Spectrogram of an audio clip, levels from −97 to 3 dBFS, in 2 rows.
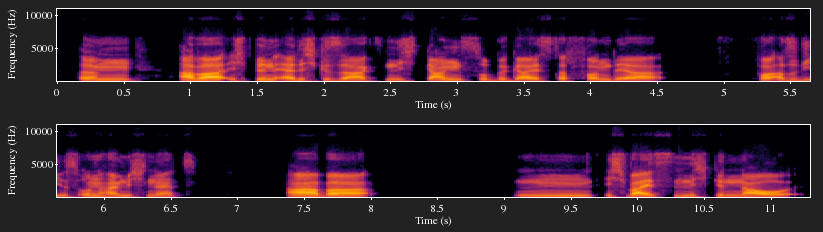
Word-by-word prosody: Ähm, 115 -1 -3 0.3
aber 120 -1 +7
ich 120 0 -13
bin 130 -1 -2
ehrlich 120 -1 -1
gesagt 110 -1 -2
nicht 120 -3 -11
ganz 130 +3 -1
so 125 - -8
begeistert 115 +1 -2
von 130 -1 -4
der 125 -1 0 0.7
vor 120 0 +1
also, 115 +2 -4
die 125 +3 -10
ist 125 - -14
unheimlich 140 -7 -4
nett, - - -8 0.7
aber 130 +2 +5 1.1
hm, 135 -3 -7
ich 130 -1 -12
weiß 130 +1 +4
nicht 130 -4 -11
genau 110 -2 +1
125 Hz, 125 wpm, -22 LUFS, 115-130 Hz, 1.1 s, aber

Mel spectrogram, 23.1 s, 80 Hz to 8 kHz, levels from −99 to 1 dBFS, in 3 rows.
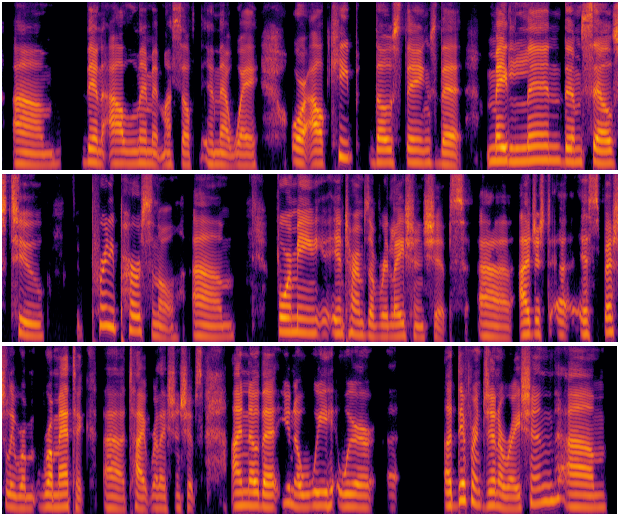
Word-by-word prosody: um, 150 -1 -1 0.3
then 175 -2 +1
I'll 165 0 -1
limit 165 -3 -3
myself 150 -1 -5
in 155 -9 -8
that 140 -3 -2
way, 140 0 -2 0.4
or 180 -4 +3
I'll 165 0 +4
keep 235 -2 -2 0.2
those 175 -1 +1
things 170 -1 0
that 150 -3 +2 0.3
may 195 0 +8
lend 195 +1 +1
themselves 175 -3 +3
to 160 -5 +1 0.6
pretty 295 -2 -1
personal, 170 - -2 0.2
um 150 -1 -2 0.5
for 210 -1 +4
me 190 -3 +1
i - - 0
in 185 - 0
terms 175 -3 -2
of 150 -1 -4
relationships, 150 -1 0 0.2
uh, 150 -3 -1
I 175 - +5
just, 180 -1 -1
uh 170 - -2 0.2
especially 180 +1 0
rom 150 -1 -6
romantic, 170 -2 +3 0.2
uh, 155 -3 -2
type 145 - +1
relationships, 155 0 -4 0.4
I 180 +1 +6
know 185 0 +3
that, 170 -2 +4
you 220 0 -5
know, 170 -4 -1
we 185 +3 -2
we're 170 -2 0
a 330 - -21 0.8
a - - 0
different 245 0 +2
generation, 190 - +1
um, 165 -5 +1
170 Hz, 130 wpm, -24 LUFS, 155-185 Hz, 0.8 s, may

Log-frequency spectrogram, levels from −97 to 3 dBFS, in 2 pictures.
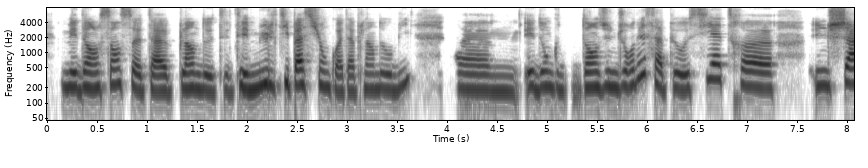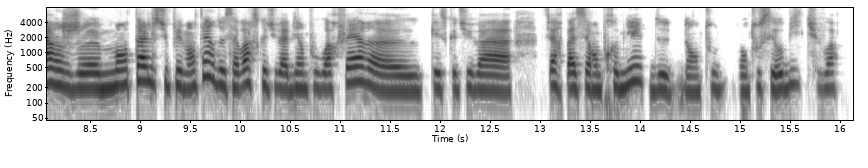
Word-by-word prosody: mais 205 -1 +2
dans 200 0 +3
le 195 - +1
sens, 235 +3 -1
heu, 195 -4 +2
tu 175 - -2
as 175 0 +5
plein 195 +3 0
de 185 -2 0
tu 175 +2 -9
es - - -8
tu 200 +4 +2
es - - +4
multi 220 +4 +2
passions 230 -2 +4
quoi, 175 -4 -1
tu 175 - -5
as 175 - -1
plein 190 +1 -5
de 195 - -2
hobbies 190 +9 -3 0.5
hem 180 -2 -1
et 210 - +2
donc, 205 +1 -1
dans 205 0 +2
une 205 0 0
journée, 225 - +1
ça 230 - +1
peut 195 +2 -4
aussi 195 +10 -1
être, 295 -4 0
heu, 205 -2 +5 0.4
une 220 0 -2
charge 225 -3 +5
mentale 220 +7 +3
supplémentaire 225 +7 -1
de 225 - 0
savoir 220 +4 -1
ce - - -11
que - - -4
tu 205 0 -10
vas 190 -1 0
bien 195 +1 -3
pouvoir 195 0 -4
faire, 260 +1 +3
heu, 175 -4 -1
qu'est-ce 200 -1 -5
que 195 - -8
tu 200 +2 -7
vas 180 -2 +1 0.3
faire 225 -1 -3
passer 200 0 -1
en 185 -1 -1
1er 215 +8 -2
de 180 -1 -3
dans 170 -1 -7
tous 195 +1 -11 0.2
dans 175 0 -6
tous 200 +4 -11
ces 195 0 -3
hobbies, 215 +5 -4
tu 200 - -11
vois? 200 0 -8
200 Hz, 235 wpm, -23 LUFS, 185-220 Hz, 0.5 s, as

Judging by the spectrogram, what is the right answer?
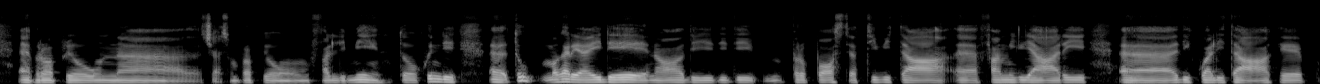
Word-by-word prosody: è 105 -1 +1
proprio 95 0 +1
un 95 -5 -1
cioè, - - -4
son - - -7
proprio 95 -1 -4
un 85 0 -3
fallimento." 95 +1 -1
Quindi, 120 -2 +2 0.3
ehm, 110 -3 +2
tu, 170 0 +1
magari, 110 +3 +4
hai 105 +1 +4
idee, 110 -2 +5
no, 95 +2 0
di 100 -1 -1
di 100 0 -4
di, 100 -1 -3
mhmm, 90 +2 -11
proposte, 105 0 -2
attività, 95 -2 -1
ehm, 95 -2 -2
familiari, 105 0 0 0.3
ehm, 95 -2 +1
di 105 0 -1
qualità 100 -3 0
che, 95 -2 -2
100 Hz, 125 wpm, -26 LUFS, 95-105 Hz, 0.3 s, idee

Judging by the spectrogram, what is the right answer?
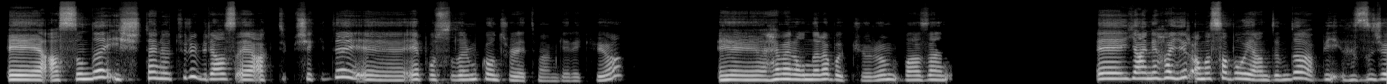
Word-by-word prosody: Eee, 215 -1 +6
aslında 245 +10 +4
işten 235 +1 -1
ötürü 270 +5 -3
biraz, 245 +1 +1
eee, 220 - +1
aktif 220 +5 -4
bir - - -15
şekilde, 240 +4 -5 0.2
eee, 200 -1 -2
e-postalarımı 220 0 -3
kontrol 215 -5 -3
etmem 170 -2 -9
gerekiyor. 170 - -6 1.0
Eee, 210 0 +2
hemen 240 +3 +4
onlara 225 +1 +2
bakıyorum. 205 +2 -4
Bazen 205 +1 -2 1.4
Eee, 255 - +4 0.3
yani, 275 0 +3
hayır 300 +3 +1
ama 260 -2 +2
sabah 270 -1 +1
uyandığımda, 220 +1 -1
bir 225 -3 -7
hızlıca 210 +4 -2
220 Hz, 115 wpm, -19 LUFS, 205-245 Hz, 1.4 s, Eee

